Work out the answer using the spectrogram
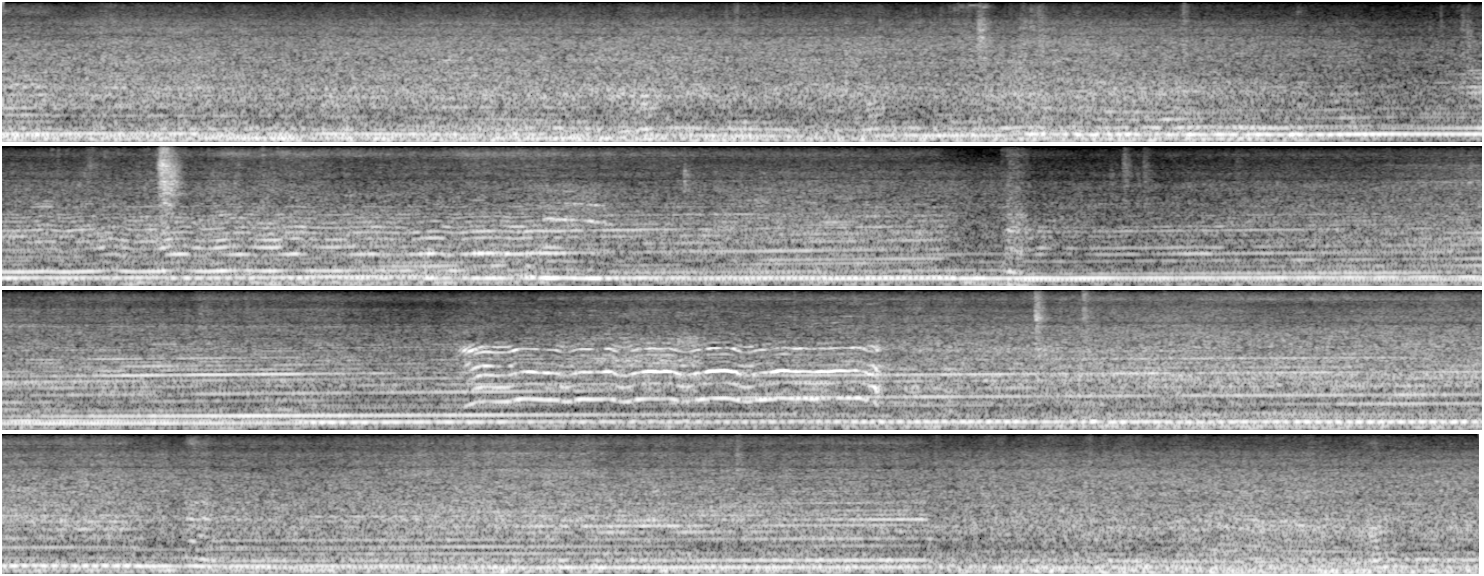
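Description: A car's engine driven hard, heard from inside the cabin. Its pitch climbs and then steps down or up several times as gears change. A wavering high squeal joins in twice.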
